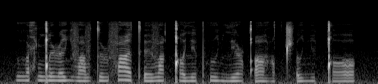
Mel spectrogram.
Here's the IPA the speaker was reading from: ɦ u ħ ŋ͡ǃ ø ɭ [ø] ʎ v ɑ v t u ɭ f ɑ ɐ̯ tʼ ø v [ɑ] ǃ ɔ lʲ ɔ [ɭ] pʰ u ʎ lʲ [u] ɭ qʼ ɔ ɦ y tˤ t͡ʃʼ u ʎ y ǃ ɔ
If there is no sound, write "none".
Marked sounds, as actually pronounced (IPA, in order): œ, ɑ, none, u

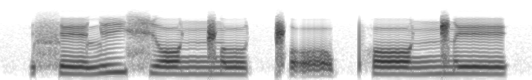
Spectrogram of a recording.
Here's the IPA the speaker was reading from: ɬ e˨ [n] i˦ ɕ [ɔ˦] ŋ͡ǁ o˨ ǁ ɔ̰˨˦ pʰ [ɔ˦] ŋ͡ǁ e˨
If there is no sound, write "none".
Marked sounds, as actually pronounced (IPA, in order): l, ɔ˨, ɔ˨

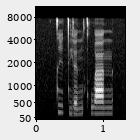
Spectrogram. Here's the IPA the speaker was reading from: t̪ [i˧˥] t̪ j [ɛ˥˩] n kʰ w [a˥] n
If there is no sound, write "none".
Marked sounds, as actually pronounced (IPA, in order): i˥, ɛ˧˥, a˥

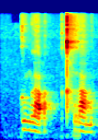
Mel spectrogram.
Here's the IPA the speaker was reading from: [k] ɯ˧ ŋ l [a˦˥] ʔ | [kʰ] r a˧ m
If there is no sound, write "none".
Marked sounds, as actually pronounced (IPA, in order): k, a˨˩, kʰ

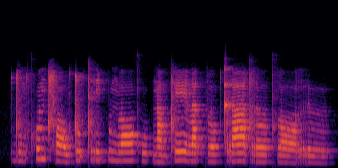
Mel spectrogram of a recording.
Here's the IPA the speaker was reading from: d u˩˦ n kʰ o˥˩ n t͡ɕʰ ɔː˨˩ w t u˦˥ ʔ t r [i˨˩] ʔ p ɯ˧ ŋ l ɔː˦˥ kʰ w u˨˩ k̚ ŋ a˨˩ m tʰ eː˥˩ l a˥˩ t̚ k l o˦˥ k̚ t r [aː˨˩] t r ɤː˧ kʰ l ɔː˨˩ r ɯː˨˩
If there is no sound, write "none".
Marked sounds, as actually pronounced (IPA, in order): i˦˥, aː˥˩

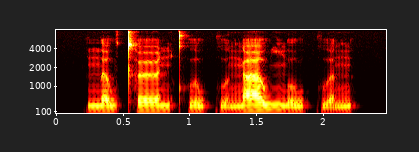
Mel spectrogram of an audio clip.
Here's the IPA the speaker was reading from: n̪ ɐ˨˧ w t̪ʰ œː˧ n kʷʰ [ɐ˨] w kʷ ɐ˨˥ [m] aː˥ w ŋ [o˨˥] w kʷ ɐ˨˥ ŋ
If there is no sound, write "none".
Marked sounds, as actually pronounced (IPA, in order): ɐ˨, ŋ, o˨˥

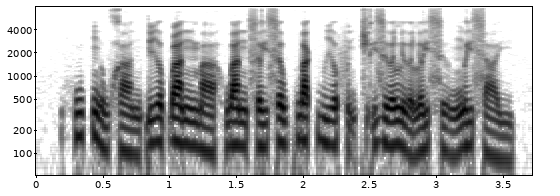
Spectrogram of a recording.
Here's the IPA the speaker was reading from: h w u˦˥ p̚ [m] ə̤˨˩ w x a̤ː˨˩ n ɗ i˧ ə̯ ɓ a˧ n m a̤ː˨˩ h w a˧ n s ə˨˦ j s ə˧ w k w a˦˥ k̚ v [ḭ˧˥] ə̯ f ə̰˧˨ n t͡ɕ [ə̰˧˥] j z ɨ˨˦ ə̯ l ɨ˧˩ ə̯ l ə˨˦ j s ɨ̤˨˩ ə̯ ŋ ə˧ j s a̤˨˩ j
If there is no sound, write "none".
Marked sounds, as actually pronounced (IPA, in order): ŋ, i˨˦, ə̰˧˥

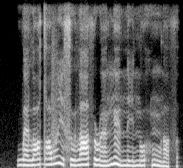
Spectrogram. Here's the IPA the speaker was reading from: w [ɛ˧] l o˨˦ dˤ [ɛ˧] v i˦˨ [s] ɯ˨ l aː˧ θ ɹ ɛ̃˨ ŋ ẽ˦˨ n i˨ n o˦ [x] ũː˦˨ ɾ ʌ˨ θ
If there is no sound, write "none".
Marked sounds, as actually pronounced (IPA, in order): ɛ˨, ɛ˧, s, h

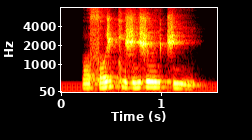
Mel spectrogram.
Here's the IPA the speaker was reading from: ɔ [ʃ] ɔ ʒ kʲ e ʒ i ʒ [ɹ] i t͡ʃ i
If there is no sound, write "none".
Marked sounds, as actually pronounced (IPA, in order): s, ɹ

